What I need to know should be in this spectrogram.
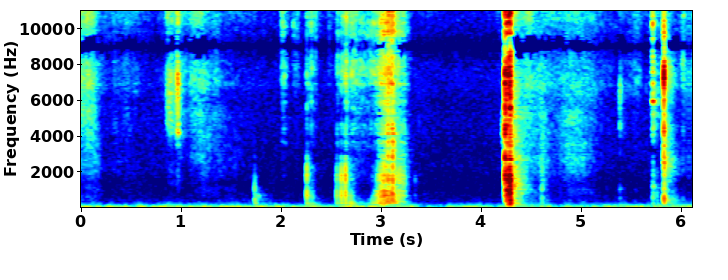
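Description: A plastic cap is twisted off a bottle.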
